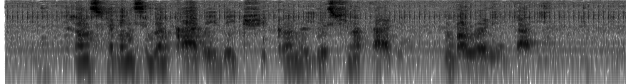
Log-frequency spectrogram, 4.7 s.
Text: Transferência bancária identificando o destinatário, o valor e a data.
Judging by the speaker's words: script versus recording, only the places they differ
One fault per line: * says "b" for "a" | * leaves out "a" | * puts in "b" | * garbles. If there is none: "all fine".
all fine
